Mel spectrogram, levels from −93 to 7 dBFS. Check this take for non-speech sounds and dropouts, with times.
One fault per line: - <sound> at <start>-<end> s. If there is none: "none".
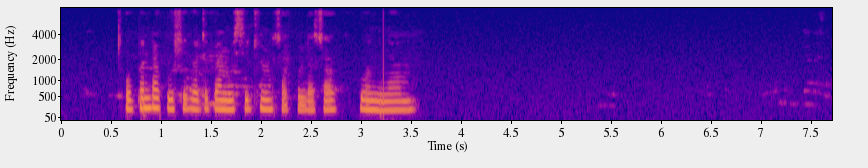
none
